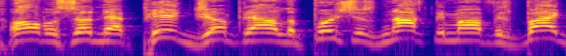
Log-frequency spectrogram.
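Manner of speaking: excited farmer. Acted. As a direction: race through it, then stretch the triumphant ending. Farmer recounts pig's dramatic rescue.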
